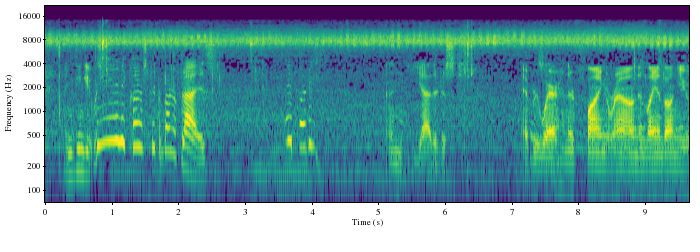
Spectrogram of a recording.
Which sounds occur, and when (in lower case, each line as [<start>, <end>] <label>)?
[0.00, 9.65] insect
[0.00, 9.65] mechanisms
[0.14, 0.24] tick
[0.19, 9.65] conversation
[0.21, 2.37] man speaking
[1.63, 1.90] walk
[2.49, 2.74] walk
[2.92, 3.17] walk
[3.48, 4.11] man speaking
[5.15, 6.06] man speaking
[7.12, 7.70] female speech
[7.15, 9.65] man speaking
[8.64, 8.79] tick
